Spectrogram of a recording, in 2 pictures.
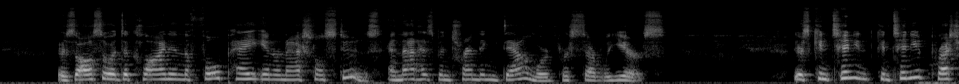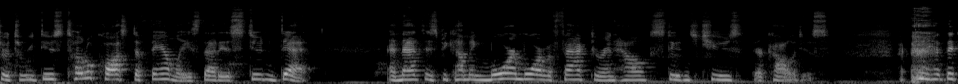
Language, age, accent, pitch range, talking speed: English, 50-69, American, 195-245 Hz, 155 wpm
